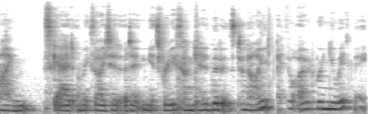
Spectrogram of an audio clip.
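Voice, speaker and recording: Soft-spoken and fairly quick, a woman talks at a medium pitch with ordinary pitch variation. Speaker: small business owner and event host. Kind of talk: vlog. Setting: at home in bathroom.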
